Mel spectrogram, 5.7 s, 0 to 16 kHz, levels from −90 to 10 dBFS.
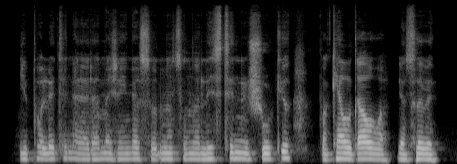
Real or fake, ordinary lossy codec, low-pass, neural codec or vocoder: fake; MP3, 96 kbps; 14.4 kHz; codec, 32 kHz, 1.9 kbps, SNAC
